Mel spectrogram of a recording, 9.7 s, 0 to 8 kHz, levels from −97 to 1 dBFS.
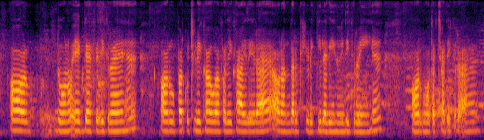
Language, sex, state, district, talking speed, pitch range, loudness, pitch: Hindi, female, West Bengal, Dakshin Dinajpur, 185 wpm, 195-210 Hz, -18 LUFS, 200 Hz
